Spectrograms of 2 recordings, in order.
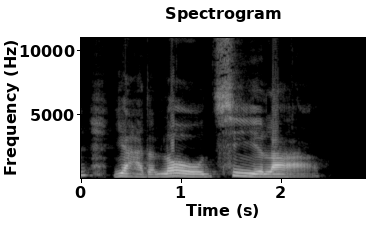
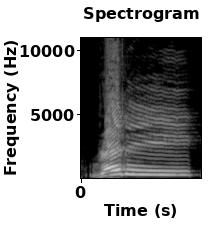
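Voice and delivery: high, loud starter's call; storybook character calling out; crying out; 5 semitones higher, 5 dB louder than usual. A narrator's reading. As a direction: call it out to the racers, raised and drawn out. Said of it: "cried Roger".

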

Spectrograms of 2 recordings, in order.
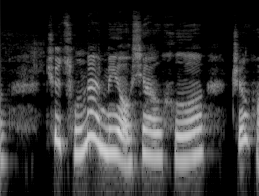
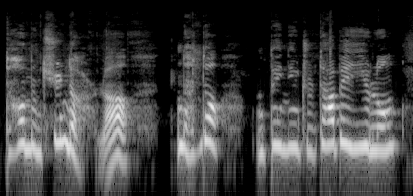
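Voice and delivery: worried; 8 semitones higher, 14 dB louder than usual. Acted. T-rex searching, worried.

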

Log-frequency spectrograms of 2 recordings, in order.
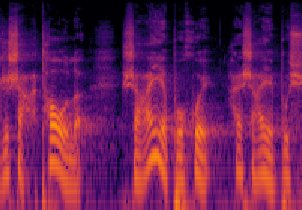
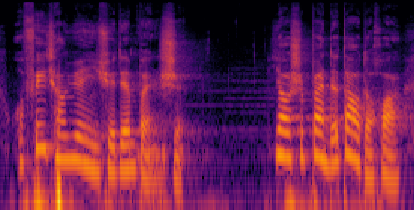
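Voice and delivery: put-on higher, earnest boyish voice; eager young son; 6 semitones higher, 3 dB louder than usual. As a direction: answer father with keen willingness. Younger son eagerly answers father.

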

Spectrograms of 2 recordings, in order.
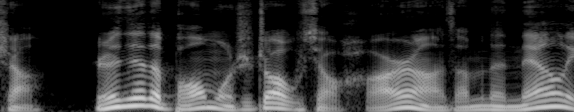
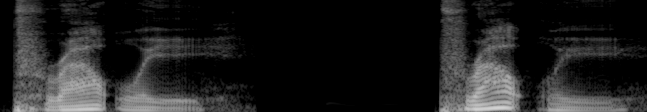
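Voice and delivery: read-aloud drill; 3 semitones lower, much slower than usual. Shown as a demonstration. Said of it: "再跟着[name]我们大声朗读".

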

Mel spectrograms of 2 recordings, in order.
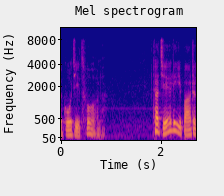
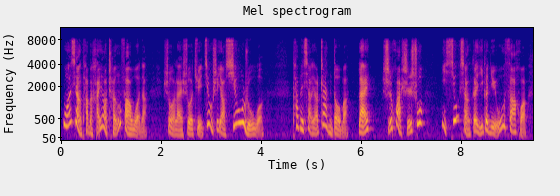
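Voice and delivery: higher, louder defiant tirade; defiant anger; 5 semitones higher, 4 dB louder than usual. Acted. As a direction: rise up in defiance. Ellen defiant, growing louder.

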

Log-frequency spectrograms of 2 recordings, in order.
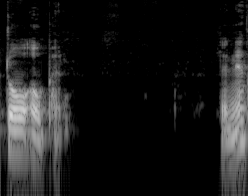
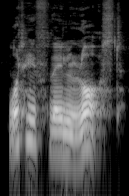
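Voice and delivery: ordinary delivery, nothing marked

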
